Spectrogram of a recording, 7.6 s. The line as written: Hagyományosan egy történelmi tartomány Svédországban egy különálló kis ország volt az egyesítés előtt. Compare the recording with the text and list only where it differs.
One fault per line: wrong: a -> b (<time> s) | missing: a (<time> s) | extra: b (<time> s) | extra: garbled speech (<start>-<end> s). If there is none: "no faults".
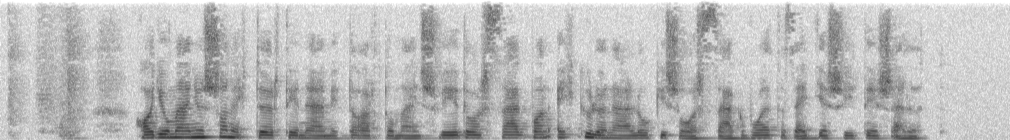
no faults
